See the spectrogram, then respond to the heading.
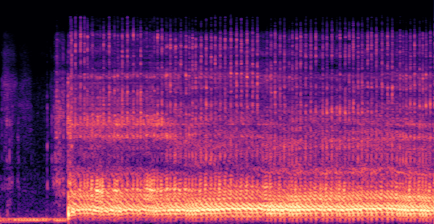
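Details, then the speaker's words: Salem Master chainsaw, high-speed jet turned way too far counterclockwise: snaps to full throttle but burbles unevenly instead of screaming cleanly, with smoke; high-speed mixture set too rich. "listen for this smoke is bad okay so we went way too far counterclockwise we got smoke"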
